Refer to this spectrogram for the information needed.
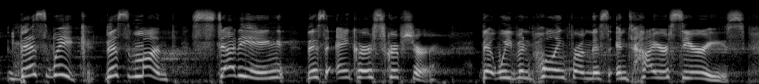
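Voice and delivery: ordinary talk, nothing marked

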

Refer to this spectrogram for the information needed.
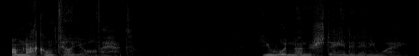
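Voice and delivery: very soft, low voice of God; calm, firm refusal. Acted. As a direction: decline gently, without arguing.

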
